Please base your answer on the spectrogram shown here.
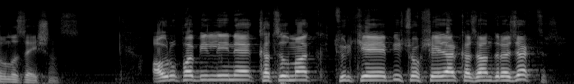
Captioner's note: non-english speech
